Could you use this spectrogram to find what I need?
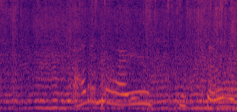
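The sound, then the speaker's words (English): Honeybees buzz quietly in a steady drone, the hum wavering up and down in pitch as individual bees fly past. “I think these are Canadianized honeybees.”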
